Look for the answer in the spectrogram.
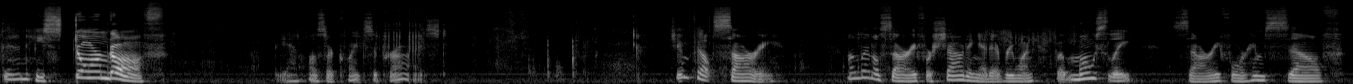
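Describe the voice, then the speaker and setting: A woman reads a picture book aloud to children. Her delivery is slow and very expressive, with lots of melodic movement and casual asides to the listeners. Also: sits low, creaky, a little hiss or hum. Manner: expressive, talks directly to young listeners. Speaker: storybook reader.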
